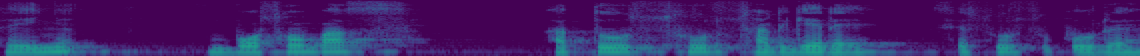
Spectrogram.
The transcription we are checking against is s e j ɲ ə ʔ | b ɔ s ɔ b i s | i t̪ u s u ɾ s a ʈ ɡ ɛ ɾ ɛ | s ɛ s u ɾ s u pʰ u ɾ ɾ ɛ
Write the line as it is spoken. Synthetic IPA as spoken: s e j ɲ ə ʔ | b ɔ s ɔ b a s | a t̪ u s u ɾ s a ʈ ɡ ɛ ɾ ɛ | s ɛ s u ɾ s u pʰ u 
